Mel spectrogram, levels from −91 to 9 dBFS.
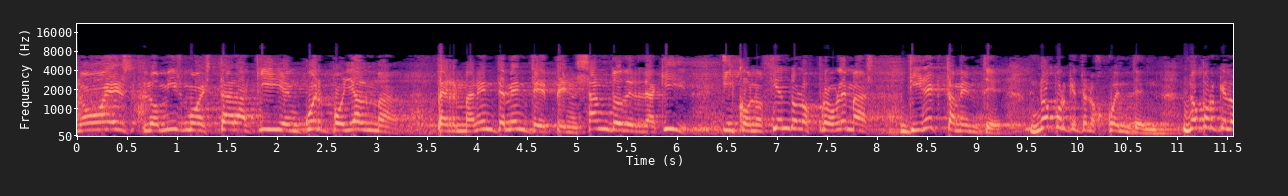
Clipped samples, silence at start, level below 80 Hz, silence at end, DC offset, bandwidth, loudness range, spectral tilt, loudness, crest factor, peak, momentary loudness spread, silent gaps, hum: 0.6%; 0 s; -46 dBFS; 0 s; under 0.1%; 10.5 kHz; 1 LU; -4 dB/octave; -10 LUFS; 10 dB; 0 dBFS; 4 LU; none; none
